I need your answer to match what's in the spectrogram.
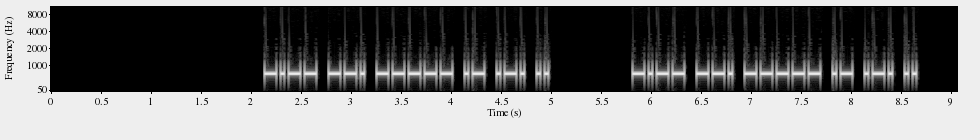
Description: Morse code, heard as a keyed tone, about 30 wpm, 700 Hz. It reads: YG0ARI YG0ARI
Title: DXCC-100 Call Signs - 6 Characters - Repeated 3x - 30wpm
